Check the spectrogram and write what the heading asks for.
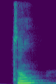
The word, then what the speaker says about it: temps: Temps, beaucoup, doigt. Regardez toutes ces lettres, mais écoutez la prononciation. Temps, beaucoup, doigt. Vous voyez, beaucoup de lettres sont juste des traces du passé.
